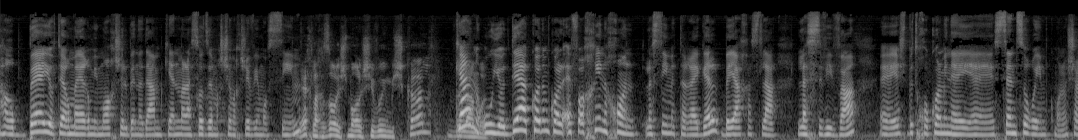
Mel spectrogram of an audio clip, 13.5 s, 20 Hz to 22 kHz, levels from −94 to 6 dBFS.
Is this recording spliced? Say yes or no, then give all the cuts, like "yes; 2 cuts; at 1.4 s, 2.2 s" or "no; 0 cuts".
no; 0 cuts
